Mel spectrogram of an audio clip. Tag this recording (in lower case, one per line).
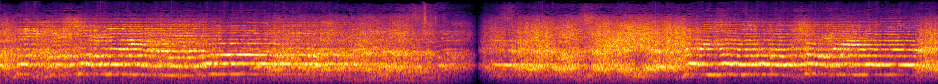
people marching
